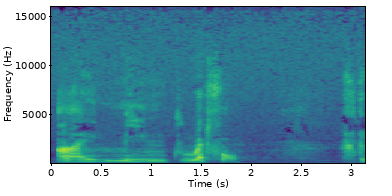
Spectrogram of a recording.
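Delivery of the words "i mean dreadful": "dreadful" drawn out slowly and weightily; emphatic dreadful. A narrator's reading. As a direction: lean hard into "dreadful", dragging it out. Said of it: "When I say dreadful".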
